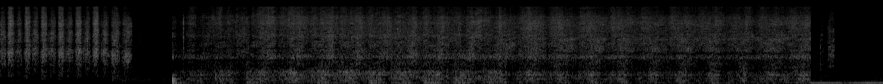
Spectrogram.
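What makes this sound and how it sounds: A small brush held in a gloved hand scrubs the wet, foamy surface of the flat solid wooden baseboard of a 1908 typewriter, which has screw holes and lies on paper. About ten quick, bright rasping strokes come first, then a brief pause, followed by a long, steady, hissing scrub. The clip ends with a quieter stretch and a low hum.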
